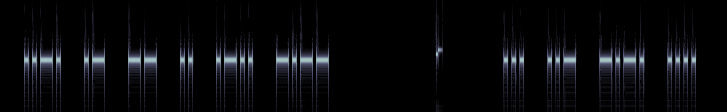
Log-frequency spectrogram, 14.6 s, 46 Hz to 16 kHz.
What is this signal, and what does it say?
Morse code, heard as a keyed tone, about 15 wpm, spaced as for 11 wpm, 700 Hz. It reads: FAMILY SUCH
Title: 2x Character Spacing - Top 500 Words - 15wpm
